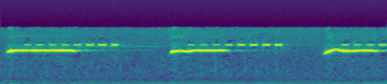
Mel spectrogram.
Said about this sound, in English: That was my new keyring, dear. You see, when you whistle, it bleeps to tell you where it is.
